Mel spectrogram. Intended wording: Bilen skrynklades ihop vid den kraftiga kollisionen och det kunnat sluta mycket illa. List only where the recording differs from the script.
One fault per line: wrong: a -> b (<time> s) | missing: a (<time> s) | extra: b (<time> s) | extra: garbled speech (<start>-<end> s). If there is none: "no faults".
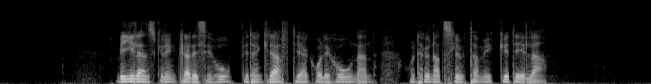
no faults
